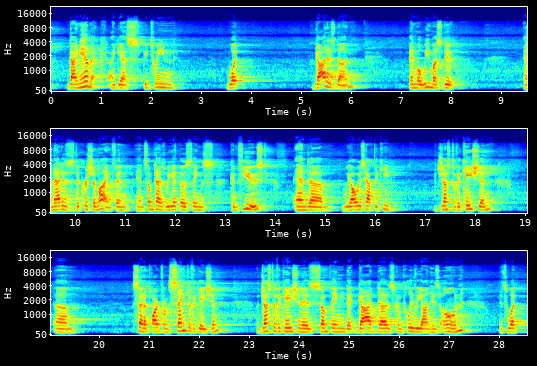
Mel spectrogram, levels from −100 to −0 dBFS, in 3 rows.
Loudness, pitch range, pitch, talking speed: -18 LUFS, 155-180 Hz, 165 Hz, 110 wpm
